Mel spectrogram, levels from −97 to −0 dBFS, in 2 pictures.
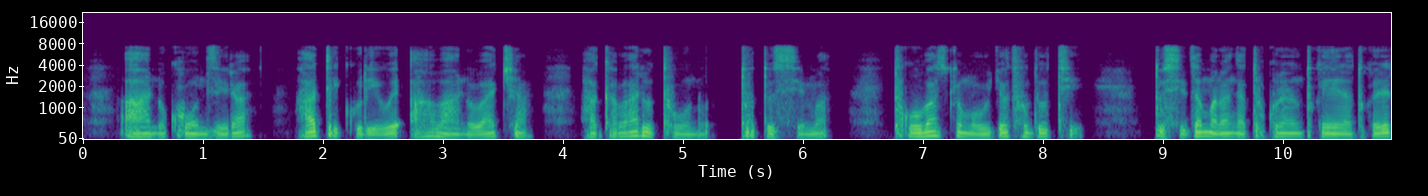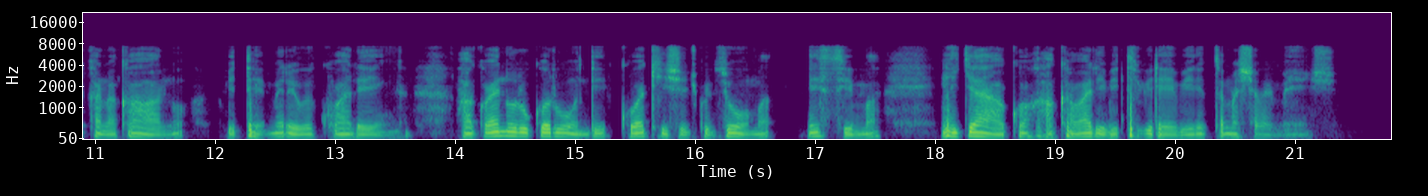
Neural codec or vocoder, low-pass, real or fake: codec, 16 kHz, 4 kbps, FunCodec, trained on Chinese and English, 50 frames a second; 7.2 kHz; fake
